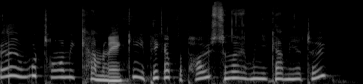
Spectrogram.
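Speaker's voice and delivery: squeaky, very high motherly voice. Impersonating the speaker's mum asking when they're coming out: imitating mum. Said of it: "That's not a very good impression of my mum".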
